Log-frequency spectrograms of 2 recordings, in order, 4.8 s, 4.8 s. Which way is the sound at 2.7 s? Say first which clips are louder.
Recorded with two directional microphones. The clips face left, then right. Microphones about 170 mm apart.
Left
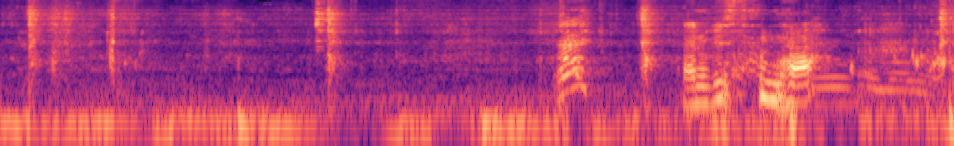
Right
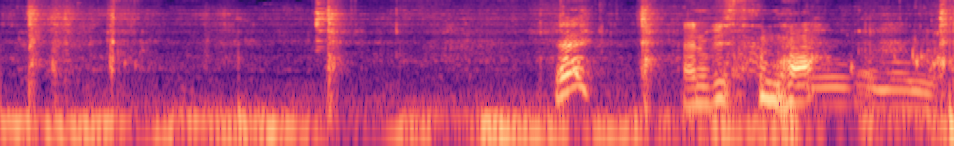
Right 7 dB; 35° right (ahead or behind).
